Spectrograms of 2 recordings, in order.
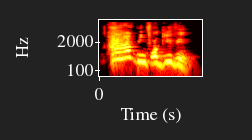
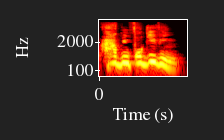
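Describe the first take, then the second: First: "have" pitched high and punched, then falling; stress on HAVE. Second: Said in the usual way. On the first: Shown as a demonstration. Believer declaring their forgiveness, emphatic high stress on "have". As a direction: hit "have" hard as a declaration. Repeats declaration with more force.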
